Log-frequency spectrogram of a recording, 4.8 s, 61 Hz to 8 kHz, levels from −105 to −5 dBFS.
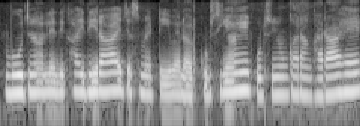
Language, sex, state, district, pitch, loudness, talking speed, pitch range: Hindi, female, Bihar, Purnia, 220 Hz, -22 LUFS, 185 wpm, 200-230 Hz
